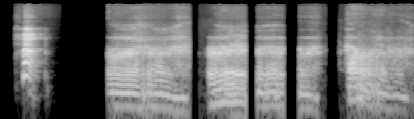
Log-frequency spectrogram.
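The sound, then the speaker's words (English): A voice imitates two growling hounds behind a door to the north: a short breathy gasp, then a series of loud, low, rumbling growls and snarls in several bursts, like two dogs growling in turn. “From the door to the north, you hear some growling. Two sets of growling.”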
